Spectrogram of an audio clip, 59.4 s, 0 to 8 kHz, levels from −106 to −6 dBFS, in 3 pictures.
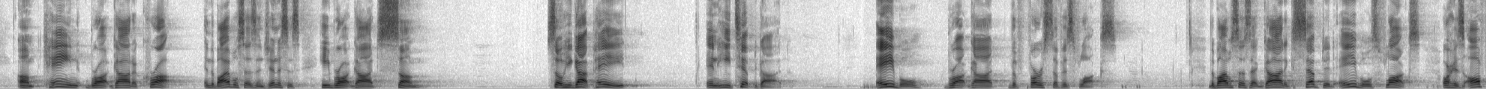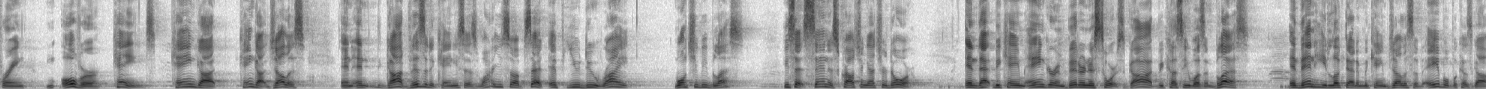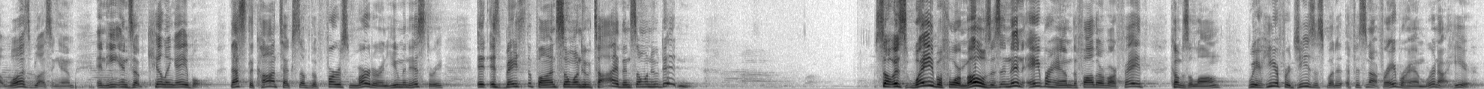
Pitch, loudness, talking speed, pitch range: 200 Hz, -25 LUFS, 160 wpm, 175-230 Hz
